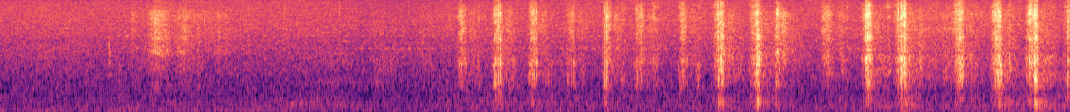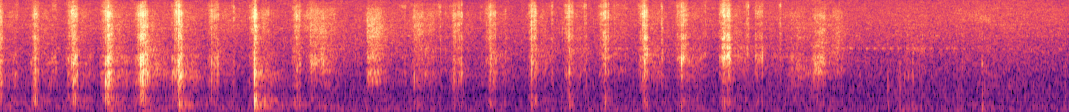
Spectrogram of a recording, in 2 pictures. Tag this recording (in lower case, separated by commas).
inside a small room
